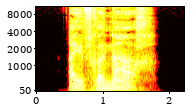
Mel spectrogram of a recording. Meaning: inflection of nacheifern: 1. first-person singular present 2. first/third-person singular subjunctive I 3. singular imperative
- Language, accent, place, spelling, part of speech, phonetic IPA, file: German, Germany, Berlin, eifre nach, verb, [ˌaɪ̯fʁə ˈnaːx], De-eifre nach.ogg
